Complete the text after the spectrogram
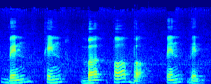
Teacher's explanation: this is a bilabial sound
